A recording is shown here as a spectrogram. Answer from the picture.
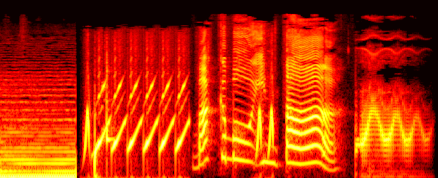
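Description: Drama background music cuts off under a second in, replaced by a cartoon-style logo sound effect. First comes a quick run of rising, boing-like sweeps, then wobbly warbling sounds and a short wavering tone near the end.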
